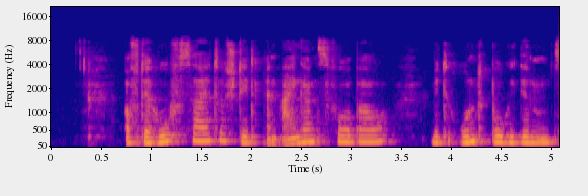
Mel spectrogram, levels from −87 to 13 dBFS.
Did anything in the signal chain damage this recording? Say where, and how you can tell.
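Yes, at the network and jitter buffer stage of the WebRTC call path: a short stall from a late packet between 2.05 and 2.14 s. The sound is held for about 70 ms with a slight buzz or dip, then continues where it left off. Nothing is lost, but everything after arrives roughly 70 ms later.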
